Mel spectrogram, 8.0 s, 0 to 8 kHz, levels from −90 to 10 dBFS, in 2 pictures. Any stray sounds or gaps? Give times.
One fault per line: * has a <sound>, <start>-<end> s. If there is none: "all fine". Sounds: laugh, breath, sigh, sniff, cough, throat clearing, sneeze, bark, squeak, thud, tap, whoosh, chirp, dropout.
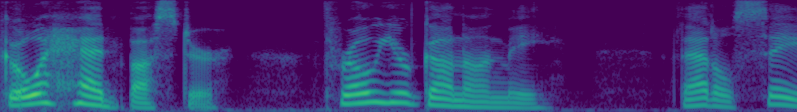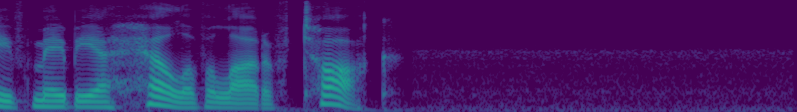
all fine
